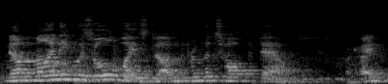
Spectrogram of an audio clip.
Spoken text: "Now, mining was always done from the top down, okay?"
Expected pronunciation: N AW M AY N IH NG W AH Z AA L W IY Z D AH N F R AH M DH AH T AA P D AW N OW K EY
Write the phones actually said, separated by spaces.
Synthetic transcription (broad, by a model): N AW M AY N IH NG W AH Z AA L W IY Z D AH N F R AH M DH AH T AA P D AW N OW K EY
